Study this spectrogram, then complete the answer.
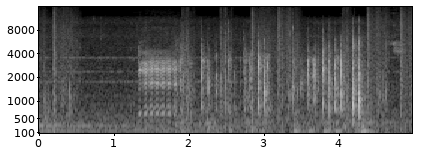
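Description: Rapid typing on a computer keyboard during a Minecraft session, irregular clusters of key clicks growing busier after the first second, with faint game sounds in the background.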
